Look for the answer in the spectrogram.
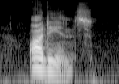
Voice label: "audience", us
